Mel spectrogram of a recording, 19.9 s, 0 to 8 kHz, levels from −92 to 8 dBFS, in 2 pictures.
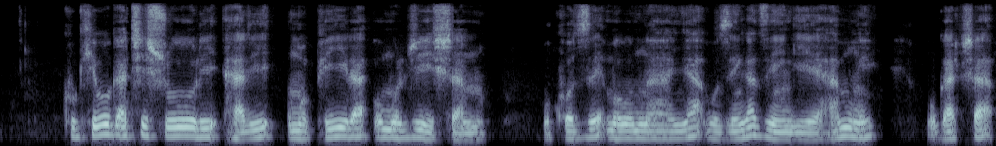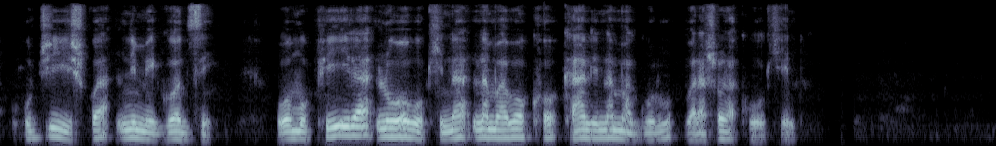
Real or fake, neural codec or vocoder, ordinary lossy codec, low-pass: fake; codec, 16 kHz, 16 kbps, FunCodec, trained on Chinese and English, 50 frames a second; AAC, 48 kbps; 7.2 kHz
